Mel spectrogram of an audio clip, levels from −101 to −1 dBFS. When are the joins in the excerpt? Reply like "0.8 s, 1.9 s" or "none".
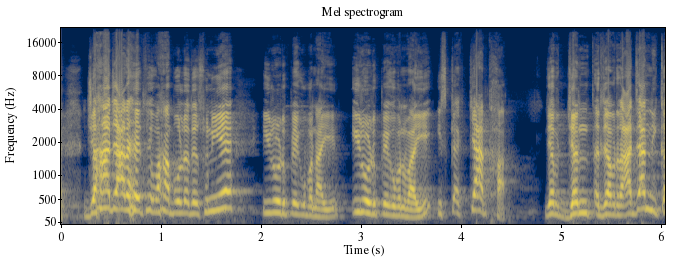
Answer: none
